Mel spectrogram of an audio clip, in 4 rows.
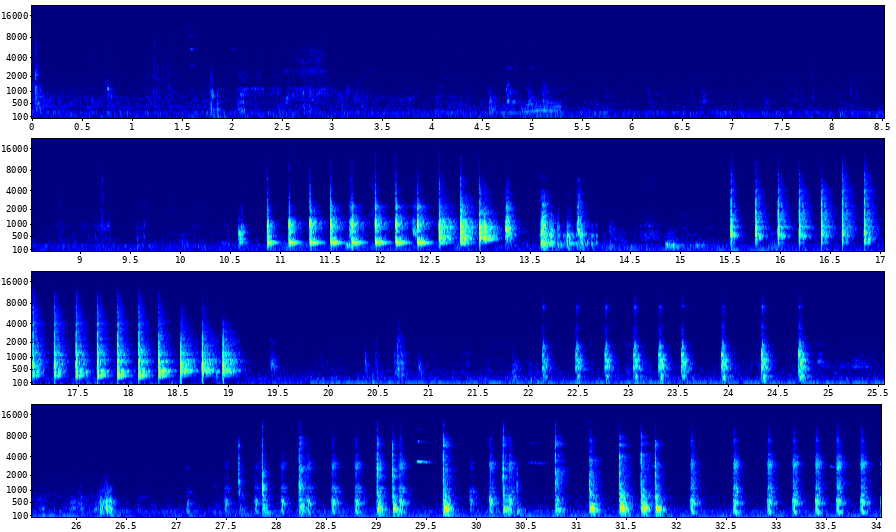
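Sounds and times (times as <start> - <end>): small hammer tapping: 27.5 - 34.0.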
